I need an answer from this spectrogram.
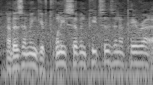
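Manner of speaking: normal talking voice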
